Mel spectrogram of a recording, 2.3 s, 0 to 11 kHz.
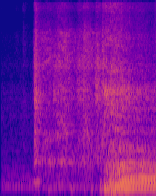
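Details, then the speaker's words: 2004 Chevy Cavalier, 2.2 L Ecotec I4 with 57mm turbo, first start on fuel left in the tank about two years, no intake or exhaust sensors, exhaust half-fitted; cold start in an enclosed shop. A brief crank catches at once into a loud but even idle with audible turbo; normal start and idle. "It sounds really good. Hear the turbo? Yeah. But yeah, starts up. Sounds cool. It's loud, but it's not too loud."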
